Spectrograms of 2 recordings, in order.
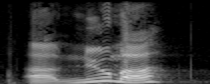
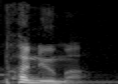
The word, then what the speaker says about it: pneuma: It's pronounced pneuma, not panuma. I was calling it panuma for many years, and then somebody who knows Greek better than I said, the P is silent.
